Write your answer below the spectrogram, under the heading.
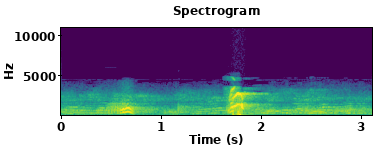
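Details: Angry Miniature Pinscher puppy, very active and agitated, gives a short whiny yelp, then after about a second a single sharp, loud bark, with a quiet murmur of background sound throughout.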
